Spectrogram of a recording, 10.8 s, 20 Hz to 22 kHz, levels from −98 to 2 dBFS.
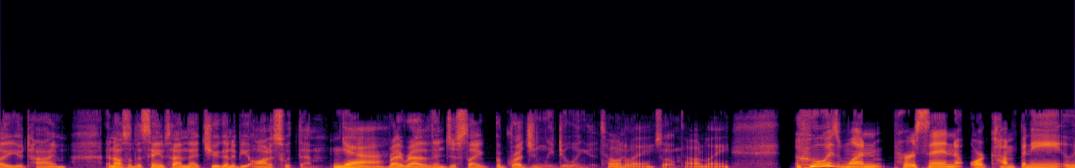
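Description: Concealed Bluetooth headset packet loss at 6.96 s interrupts this speech clip for about 15 ms, which fits two lost frames. The receiver covered the gap by repeating the best-matching stretch of recent waveform, leaving a brief buzzy patch and slight warble over the light grain of the mSBC headset codec.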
